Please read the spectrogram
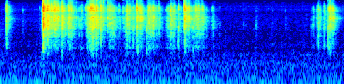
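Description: A speed loader being worked by hand: a quick series of scraping, clicking handling noises in the first half, then quiet.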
